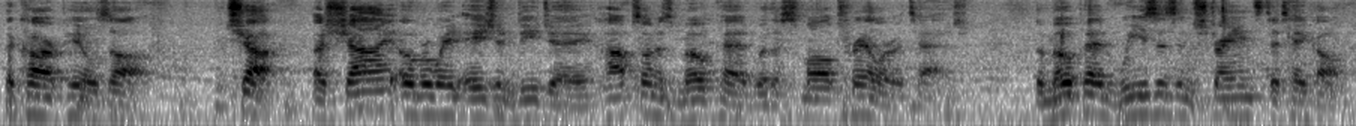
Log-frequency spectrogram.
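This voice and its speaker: A man's voice: mid-range voice, normal speed. A man narrating at a table read, reading screenplay stage directions aloud to a group. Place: indoor room with a group. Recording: roomy, distant mic, faint noise.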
